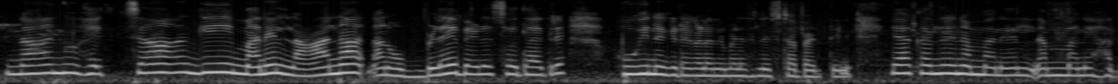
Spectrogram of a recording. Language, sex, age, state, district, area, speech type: Kannada, female, 18-30, Karnataka, Dakshina Kannada, rural, spontaneous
